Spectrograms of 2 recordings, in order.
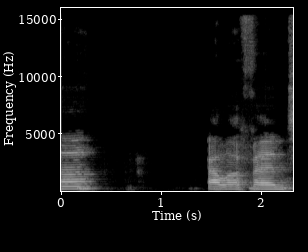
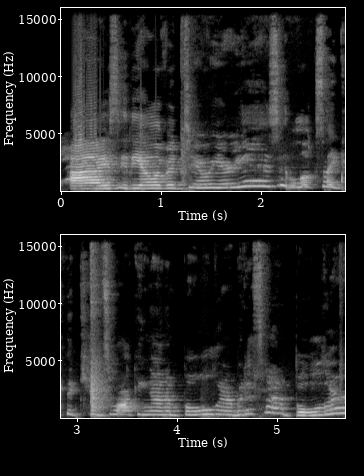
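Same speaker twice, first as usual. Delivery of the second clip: much higher and louder, thrilled; excited; 7 semitones higher, 10 dB louder than usual. Acted. Teacher spots the elephant with the children, higher, louder and thrilled. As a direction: burst out with excitement.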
